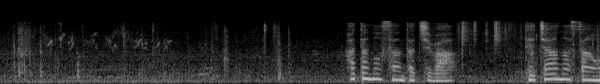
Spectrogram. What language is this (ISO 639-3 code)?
jpn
